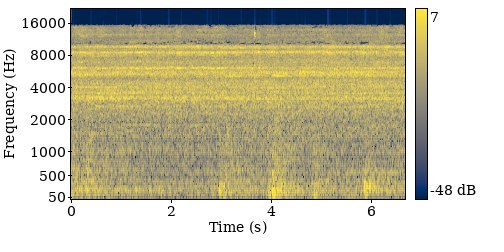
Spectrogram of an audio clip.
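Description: Steady rushing noise of factory machinery running, with a few dull knocks from hand work on the machine's cutting die, the loudest about four seconds in.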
